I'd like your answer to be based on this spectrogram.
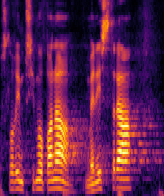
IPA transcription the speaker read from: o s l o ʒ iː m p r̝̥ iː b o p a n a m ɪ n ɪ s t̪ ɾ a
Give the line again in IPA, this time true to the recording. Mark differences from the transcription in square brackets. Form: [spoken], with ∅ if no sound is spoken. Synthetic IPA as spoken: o s l o [v] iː m p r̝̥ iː [m] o p a n a m ɪ n ɪ s t̪ ɾ a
